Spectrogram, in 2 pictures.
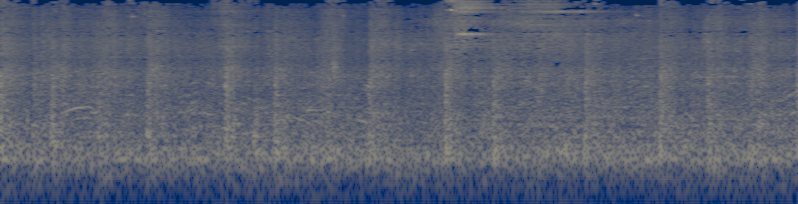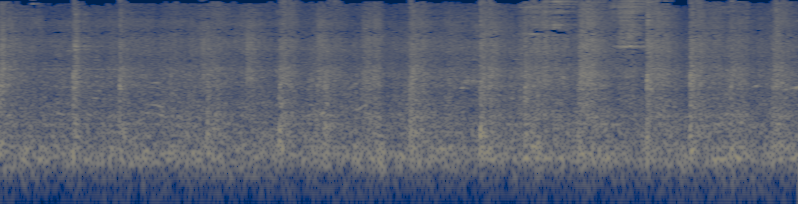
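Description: Indian Railways train running at speed, heard from aboard: a steady rolling rumble of the coach with irregular clicks and clatter from the wheels over the track.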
